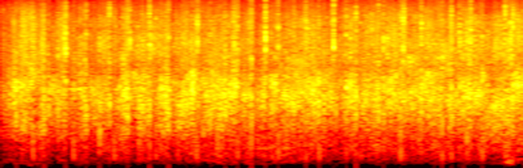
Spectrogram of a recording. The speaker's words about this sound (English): Lee, please, a huge round of applause for Lee Quarnstrom.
